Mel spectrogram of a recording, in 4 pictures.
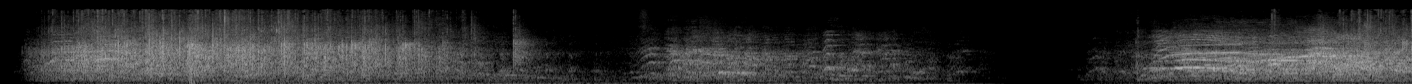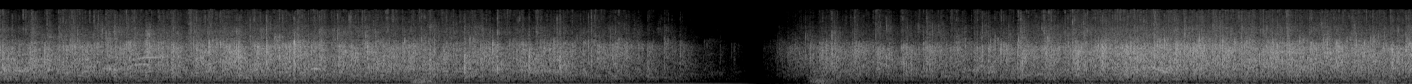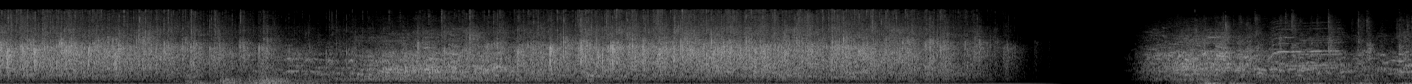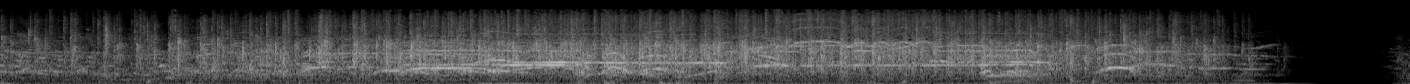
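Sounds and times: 
applause in the room: 0:00.0 - 0:05.5, 0:11.8 - 0:38.9, 0:39.8 - 0:55.6
laughter in the room: 0:04.4 - 0:10.1, 0:10.8 - 0:15.4, 0:31.1 - 0:33.8, 0:39.6 - 0:45.9, 0:56.2 - 0:56.4.

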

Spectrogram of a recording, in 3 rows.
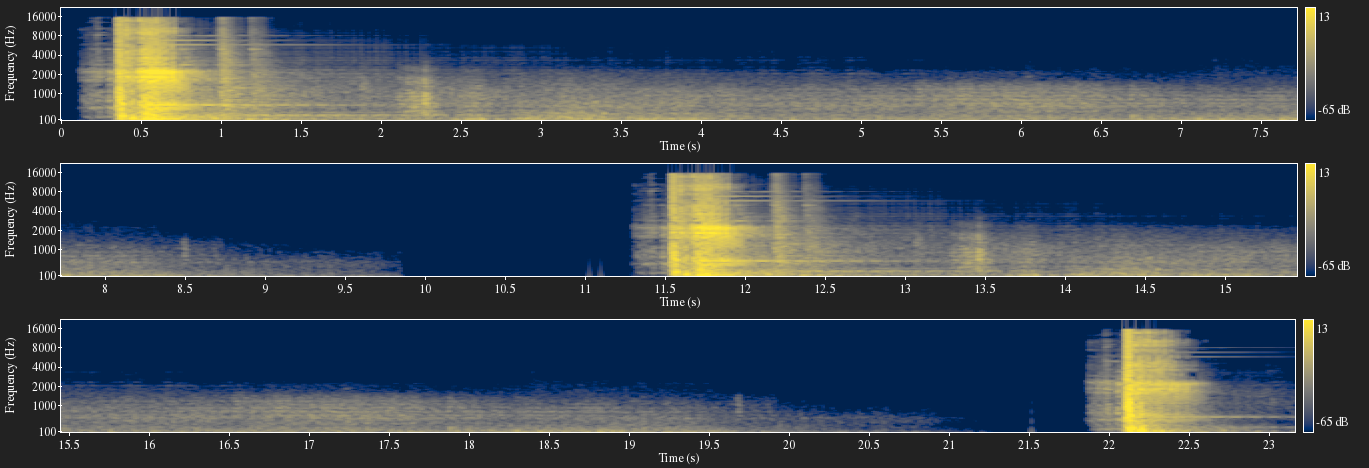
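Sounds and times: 
tank machine gun shots: 0:00.2 - 0:02.2, 0:11.4 - 0:13.3, 0:22.0 - 0:22.8.

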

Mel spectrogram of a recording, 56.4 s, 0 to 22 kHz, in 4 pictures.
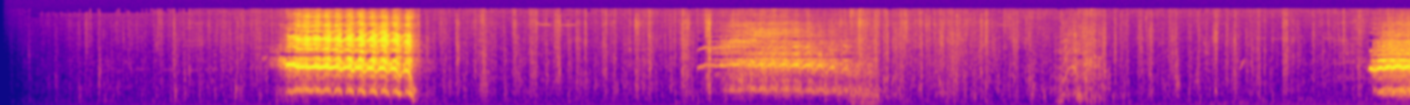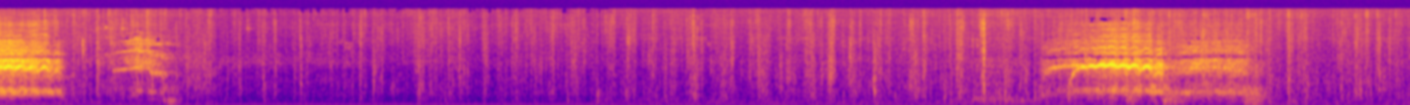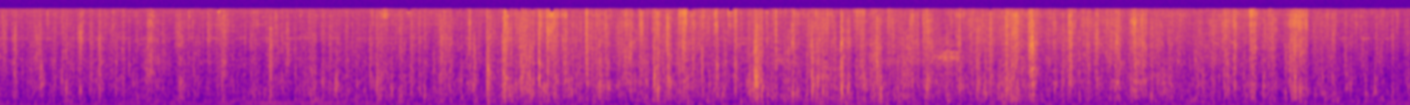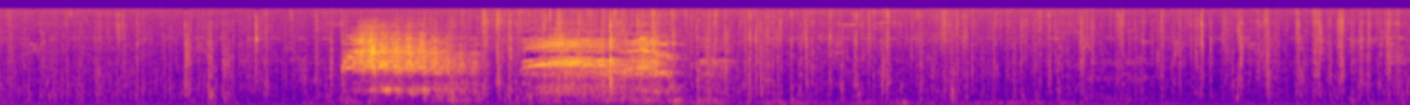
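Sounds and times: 
horses walking: 0:00.2 - 0:56.3
horses neighing restlessly: 0:02.6 - 0:04.2, 0:07.0 - 0:09.0, 0:10.5 - 0:11.2, 0:13.6 - 0:16.0, 0:23.7 - 0:26.9, 0:37.4 - 0:38.1, 0:45.6 - 0:49.7
horses snorting: 0:07.0 - 0:09.0, 0:10.5 - 0:11.2, 0:13.7 - 0:16.0, 0:23.6 - 0:26.9, 0:45.7 - 0:49.7.

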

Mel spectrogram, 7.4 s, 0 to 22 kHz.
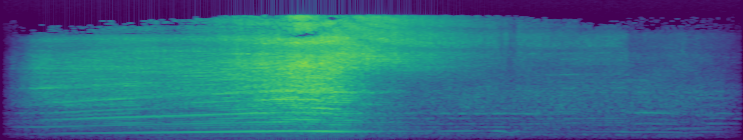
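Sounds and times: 
racing motorcycle passing by: 0:00.1 - 0:05.9.

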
